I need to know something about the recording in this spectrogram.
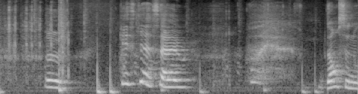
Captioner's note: yawn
